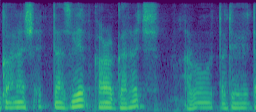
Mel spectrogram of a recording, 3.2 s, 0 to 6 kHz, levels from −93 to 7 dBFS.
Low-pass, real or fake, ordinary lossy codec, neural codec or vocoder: 5.4 kHz; fake; none; codec, 16 kHz, 1.1 kbps, Voila-Tokenizer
